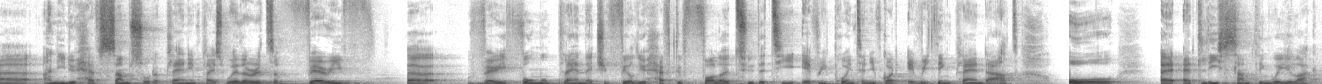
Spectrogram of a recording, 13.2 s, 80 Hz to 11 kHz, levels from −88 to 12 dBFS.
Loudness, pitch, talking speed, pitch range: -24 LUFS, 110 Hz, 205 wpm, 100-115 Hz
